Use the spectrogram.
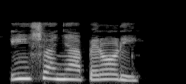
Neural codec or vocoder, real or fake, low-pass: none; real; 7.2 kHz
